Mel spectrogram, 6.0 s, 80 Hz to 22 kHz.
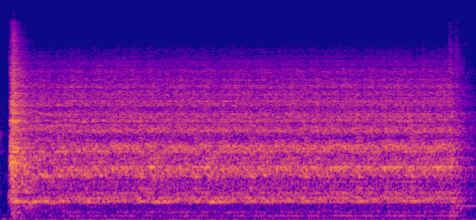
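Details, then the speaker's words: Long-stored Lawrence Welk car in abandoned garage, fuel fed from a can via cheap universal electric pump (3-5 psi, needs 15); steady starter whirr about five seconds with no firing, then drops away; injectors not firing, crank no start. "Okay, try it again. Okay. The injectors are not firing at all."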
